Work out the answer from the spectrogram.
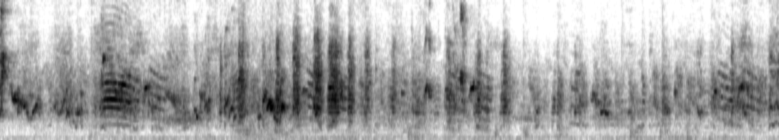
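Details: Budgerigars, blue birds feeding each other, with softer continuous twittering chatter and scattered sharp chirps.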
